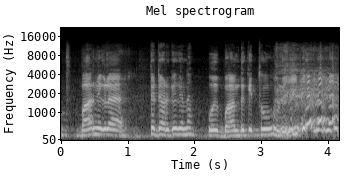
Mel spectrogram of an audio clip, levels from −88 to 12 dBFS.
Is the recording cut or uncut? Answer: uncut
